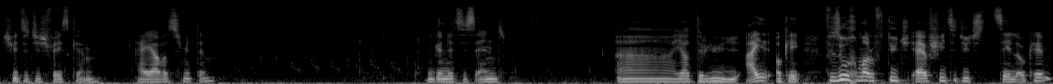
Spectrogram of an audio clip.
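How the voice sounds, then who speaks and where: A man's voice: medium pitch, fairly even intonation, normal speed, long pauses, a little mellow. A man with a Swiss German accent chatting casually on a live game stream, half talking to himself and half answering chat. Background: keyboard typing and mouse clicks.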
